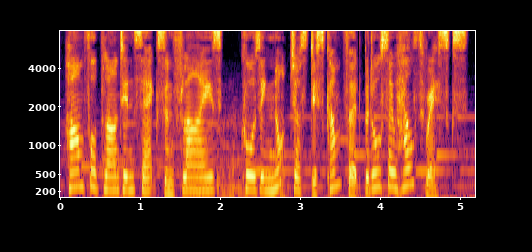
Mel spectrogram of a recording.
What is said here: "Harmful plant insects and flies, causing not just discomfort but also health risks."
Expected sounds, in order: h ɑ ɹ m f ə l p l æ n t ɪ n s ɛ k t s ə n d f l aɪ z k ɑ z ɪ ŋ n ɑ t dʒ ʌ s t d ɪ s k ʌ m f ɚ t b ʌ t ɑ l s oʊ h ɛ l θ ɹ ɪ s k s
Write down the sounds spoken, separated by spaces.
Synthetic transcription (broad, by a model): h ɑ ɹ m f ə l p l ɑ n t ɪ n s ɛ k t s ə n f l aɪ z k ɑ z ɪ ŋ n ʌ t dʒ ʌ s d ɪ s k ʌ m f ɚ t b ʌ t ɑ l s oʊ h ɛ l θ ɹ ɪ s k s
